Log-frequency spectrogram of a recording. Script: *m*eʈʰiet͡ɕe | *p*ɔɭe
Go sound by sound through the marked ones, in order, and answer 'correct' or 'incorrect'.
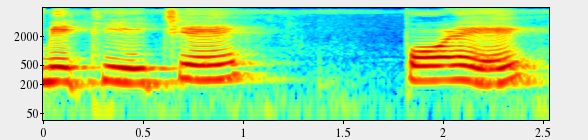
correct, correct

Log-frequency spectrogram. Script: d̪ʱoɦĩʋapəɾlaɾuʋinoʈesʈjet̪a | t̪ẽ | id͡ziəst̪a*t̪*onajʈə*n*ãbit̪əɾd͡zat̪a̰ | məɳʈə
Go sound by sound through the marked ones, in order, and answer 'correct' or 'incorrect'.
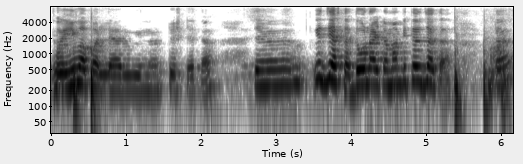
incorrect: d̪, incorrect: m

